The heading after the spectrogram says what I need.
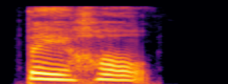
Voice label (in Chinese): "背后", Chinese; bèi hòu; behind; at the back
